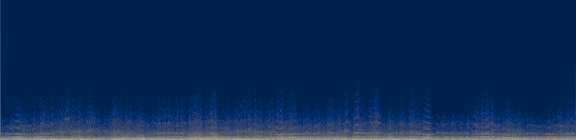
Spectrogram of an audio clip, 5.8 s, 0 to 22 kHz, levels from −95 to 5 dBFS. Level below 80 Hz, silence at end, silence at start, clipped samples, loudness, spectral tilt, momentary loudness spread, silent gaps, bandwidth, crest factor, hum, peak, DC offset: -50 dBFS; 0 s; 0 s; under 0.1%; -34 LUFS; -12 dB/octave; 5 LU; none; 3.2 kHz; 12 dB; none; -22 dBFS; under 0.1%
